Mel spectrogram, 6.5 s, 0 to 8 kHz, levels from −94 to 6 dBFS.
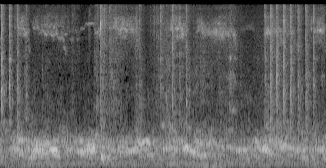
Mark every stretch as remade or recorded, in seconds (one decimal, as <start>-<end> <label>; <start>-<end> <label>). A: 0.0-2.6 recorded; 2.6-6.5 remade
